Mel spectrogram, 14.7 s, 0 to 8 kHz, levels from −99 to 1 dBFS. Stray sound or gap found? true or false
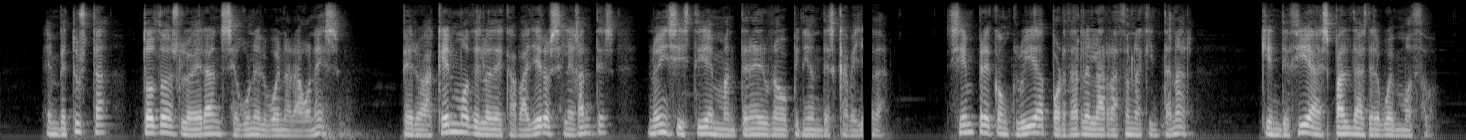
true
